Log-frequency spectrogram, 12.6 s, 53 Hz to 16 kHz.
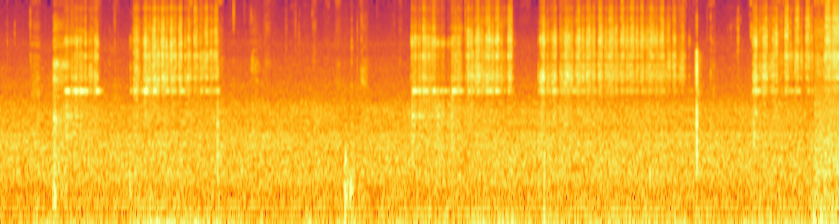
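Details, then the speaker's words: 2007 Suzuki RMZ450 valve lapping by hand with suction-cup tool and compound: back-and-forth scraping about three strokes a second, now soft and mellow rather than gritty, showing the valve seat is nearly lapped smooth. "okay so it's now sounding very mellow there's no perfect way to know when you're done just kind of by sound"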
